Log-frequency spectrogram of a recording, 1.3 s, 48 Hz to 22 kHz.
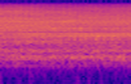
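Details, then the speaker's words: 24 V DC motor after service (bearings freed and oiled, armature cleaned of carbon, brush tension eased, timing adjusted): even, steady brush hiss, no knocks or rubbing; runs freely and quietly. "we'll put your motor back together after a little tune-up and service and running away quite nice with it fairly quiet"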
